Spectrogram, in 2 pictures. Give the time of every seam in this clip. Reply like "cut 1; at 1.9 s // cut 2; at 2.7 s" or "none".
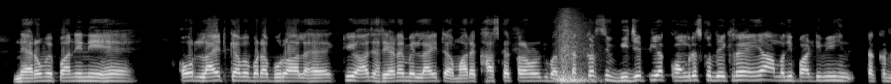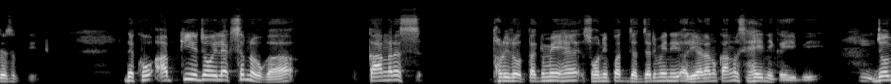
cut 1; at 5.6 s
